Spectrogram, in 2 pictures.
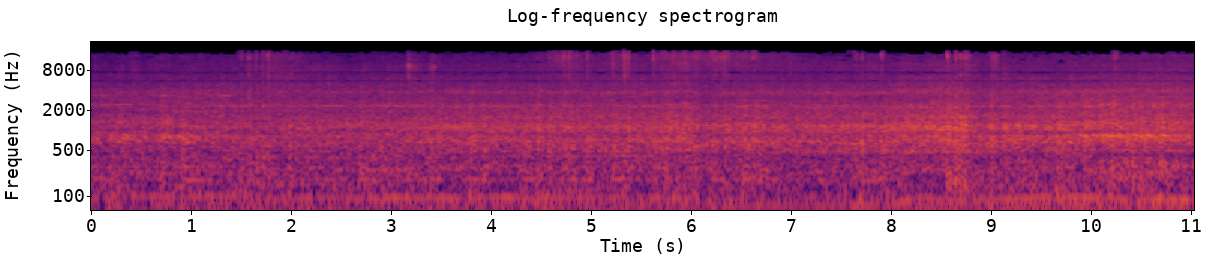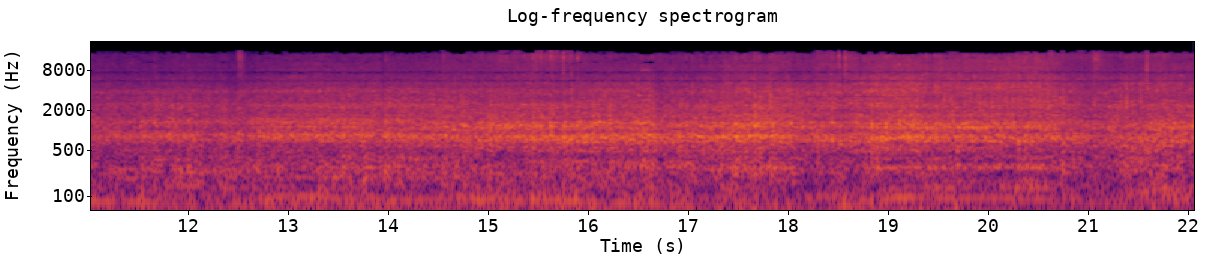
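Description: Sinotruk HOWO concrete mixer trucks driving past one after another, their diesel engines running. The sound grows steadily louder as the trucks come up and pass close by.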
